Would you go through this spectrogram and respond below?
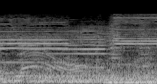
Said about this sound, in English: We got horns honking from angry Jews.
